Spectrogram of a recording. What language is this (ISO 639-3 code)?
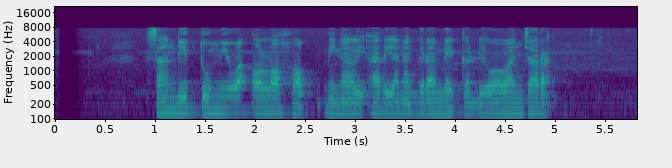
sun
